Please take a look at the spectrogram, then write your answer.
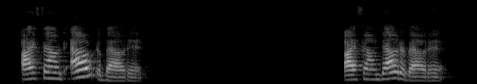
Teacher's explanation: if it's a phrasal verb, we stress the second part. We stress the preposition.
